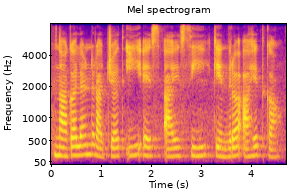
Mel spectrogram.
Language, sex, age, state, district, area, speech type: Marathi, female, 18-30, Maharashtra, Pune, urban, read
